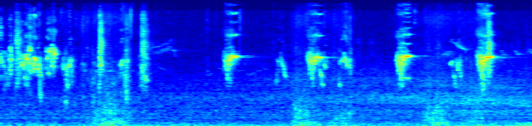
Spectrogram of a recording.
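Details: Budgerigars playing and chirping: bright, short whistled chirps with a scratchy edge, coming about once a second between quieter chatter.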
